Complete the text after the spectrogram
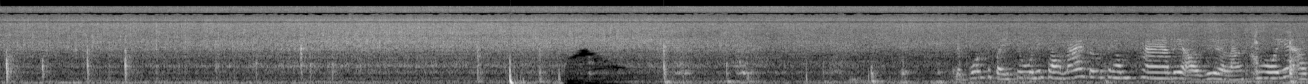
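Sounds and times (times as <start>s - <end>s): greens sizzling in hot oil: 0.0s - 13.0s
spatula stirring in wok: 6.4s - 13.0s
spatula tapping the pan: 6.6s - 11.8s, 12.4s - 13.0s.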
